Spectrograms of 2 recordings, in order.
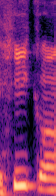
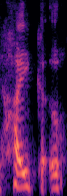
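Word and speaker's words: Hico: to go down to hiko and go to ferry cemetery too oh yeah yeah it was actually heiko by the way if you're if you pronounce it the texian way there it is yeah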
